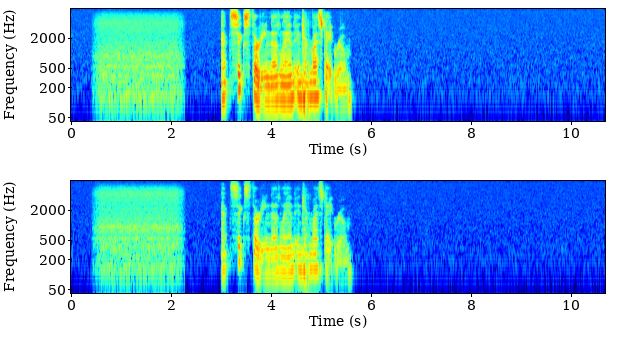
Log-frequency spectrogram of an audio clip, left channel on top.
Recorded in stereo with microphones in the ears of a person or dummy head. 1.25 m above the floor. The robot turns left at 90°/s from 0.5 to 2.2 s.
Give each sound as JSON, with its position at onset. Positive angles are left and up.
{"t": 3.0, "sound": "a man speaking", "side_deg": 70, "distance_m": 0.8}
{"t": 4.6, "sound": "a whoosh", "side_deg": 70, "distance_m": 0.7}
